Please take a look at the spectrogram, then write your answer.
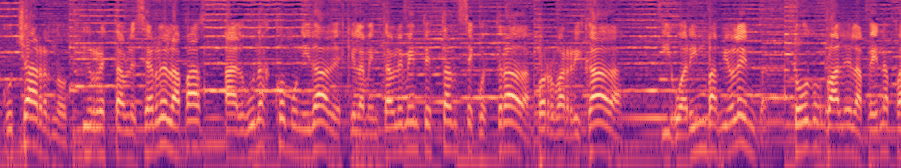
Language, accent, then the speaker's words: Spanish; Venezuela; para oírnos como venezolanos, vamos a dialogar.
